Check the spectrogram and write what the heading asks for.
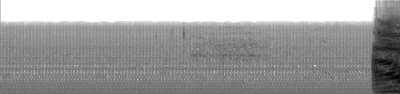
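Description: Steady electrical mains hum with a stack of even overtones, a low constant buzz in the sound feed. A woman's voice starts speaking just before the end.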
